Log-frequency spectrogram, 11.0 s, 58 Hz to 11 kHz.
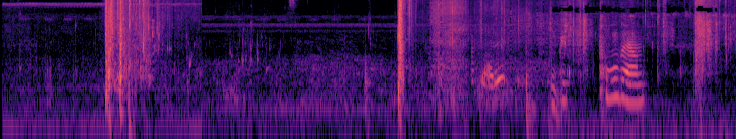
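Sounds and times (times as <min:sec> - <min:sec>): splashing and scuffling: 0:01.6 - 0:03.0, 0:06.0 - 0:11.0.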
